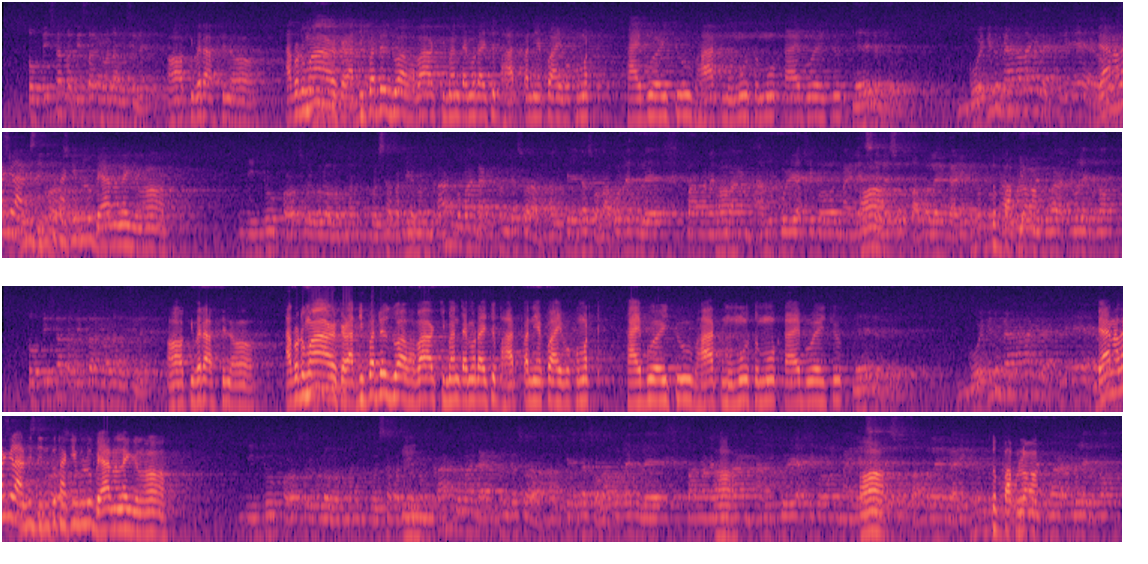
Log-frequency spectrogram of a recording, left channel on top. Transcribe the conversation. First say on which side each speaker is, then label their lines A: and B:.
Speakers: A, on the left; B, on the right.
A: চৌত্ৰিশ ন ছয়ত্ৰিশ টকা কিবা এটা হৈছিলে।
B: অ কিবা এটা আছিল অ আকৌ তোমাৰ
A: উম,
B: ৰা তিপুৱাতে যোৱা ভাবা কিমান টাইমত আহিছো ভাত পানী আকৌ আহিব সময়ত খাই বৈ আহিছো ভাত ম'ম' চম' খাই বৈ আহিছো।
A: সেইটোতো গৈ কিন্তু বেয়া নালাগিলে। খালি সেয়াই আৰু
B: বেয়া
A: অলপ
B: নালাগিল
A: পইচাটো
B: আজি
A: বেছি
B: দিনটো
A: খৰচ
B: থাকি
A: হ'ল।
B: বোলো বেয়া নালাগিল অ
A: দিনটো খৰচ হৈ গ'ল অলপমান পইচা পাতি
B: উম
A: অকন কাৰণ তোমাৰ গাড়ী এখন এতিয়া চোৱা ভালকে যেতিয়া চলাবলে হ'লে বা মানে তোমাৰ
B: অ
A: ভাল কৰি ৰাখি ব মাইলেজ
B: অ
A: চাইলেজ চব পাবলে গাড়ীখনো
B: চব
A: ভালক
B: পাবল
A: মানে
B: অ
A: তোমাৰ ৰাখিব লাগিব ন।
